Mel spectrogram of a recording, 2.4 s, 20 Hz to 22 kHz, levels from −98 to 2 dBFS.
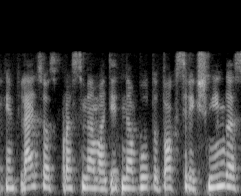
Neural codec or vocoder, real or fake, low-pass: codec, 16 kHz, 6 kbps, DAC; fake; 7.2 kHz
